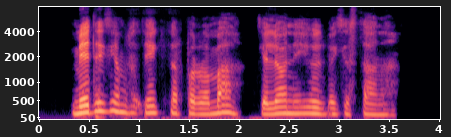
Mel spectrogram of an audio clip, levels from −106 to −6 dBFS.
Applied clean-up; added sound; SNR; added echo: neural mask model Resemble Enhance denoiser.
